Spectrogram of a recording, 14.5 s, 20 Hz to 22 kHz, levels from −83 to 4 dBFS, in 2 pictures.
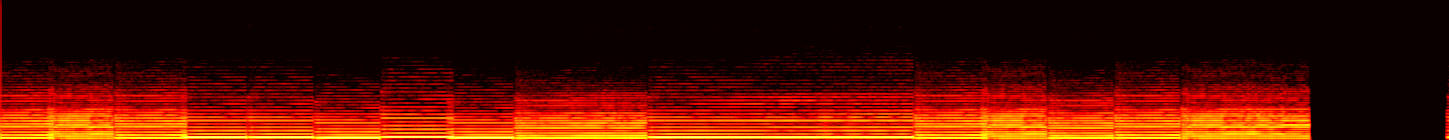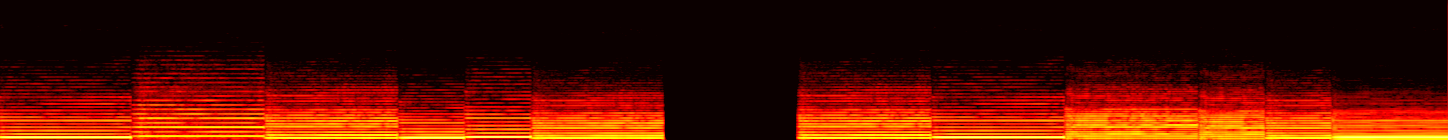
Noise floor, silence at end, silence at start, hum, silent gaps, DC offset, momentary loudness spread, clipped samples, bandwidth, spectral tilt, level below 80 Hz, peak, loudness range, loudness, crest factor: under -90 dBFS; 0 s; 0 s; none; 6.57-7.23 s, 10.59-11.22 s; under 0.1%; 7 LU; under 0.1%; 8.4 kHz; -1.5 dB/octave; -82 dBFS; -2 dBFS; 4 LU; -14 LUFS; 12 dB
